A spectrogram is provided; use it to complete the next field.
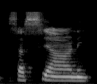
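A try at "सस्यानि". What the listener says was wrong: అది సస్యాణి కాదు, సస్యాన్ని.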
